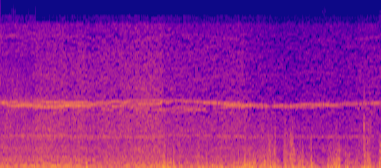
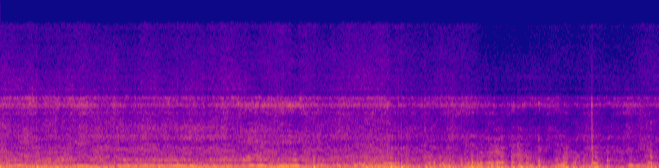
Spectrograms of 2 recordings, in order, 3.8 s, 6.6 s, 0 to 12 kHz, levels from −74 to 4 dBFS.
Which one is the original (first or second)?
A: first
